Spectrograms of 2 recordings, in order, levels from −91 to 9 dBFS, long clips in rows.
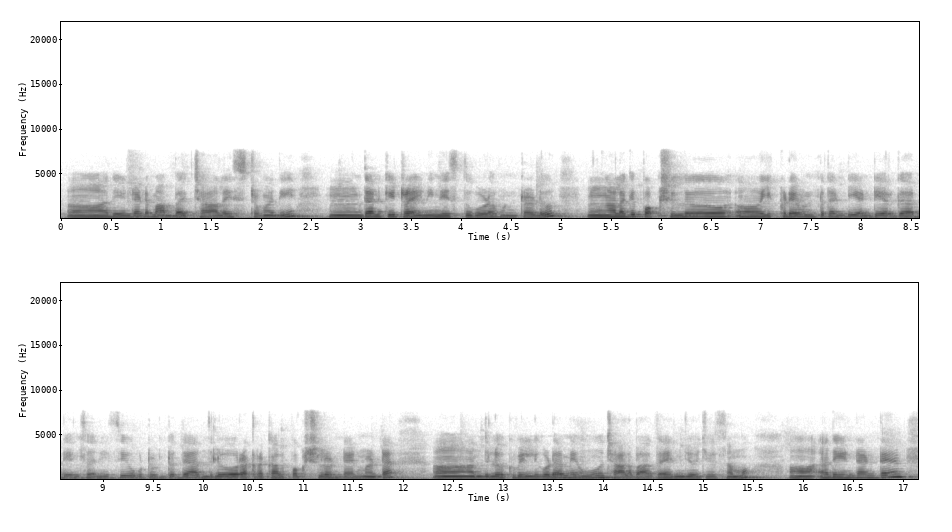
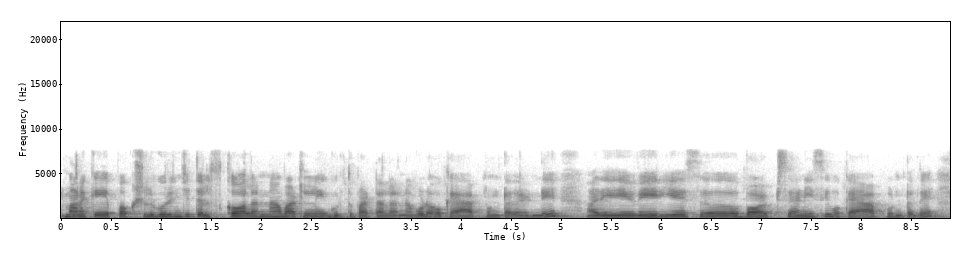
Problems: constant background noise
